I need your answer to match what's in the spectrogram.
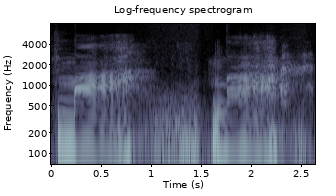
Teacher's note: all one has to do is just lower the voice a little bit just lower their voice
